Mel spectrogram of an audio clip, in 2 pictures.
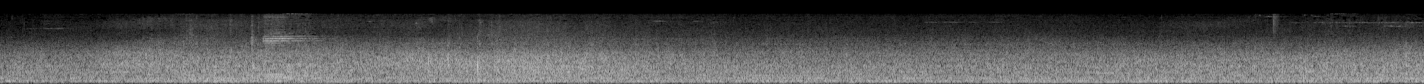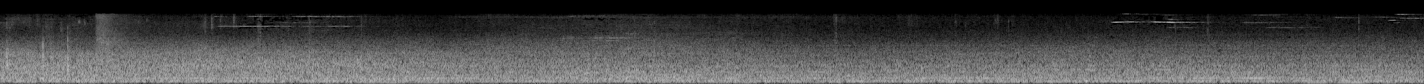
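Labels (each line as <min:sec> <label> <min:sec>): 0:00.0 Noisy city sounds with cars, horns, and a police siren. 0:28.4
0:02.6 A car horn sounds. 0:03.7
0:14.0 A bus brakes and opens its door. 0:15.9
0:14.6 The sound of someone running in heels. 0:16.2
0:17.0 A brake sounds again. 0:18.7
0:25.9 A brake sounds again. 0:28.5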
